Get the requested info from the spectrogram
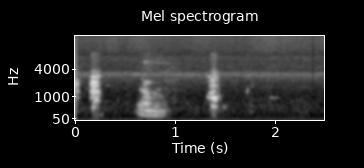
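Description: A man laughing briefly in three short bursts, heard over a video-call connection.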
